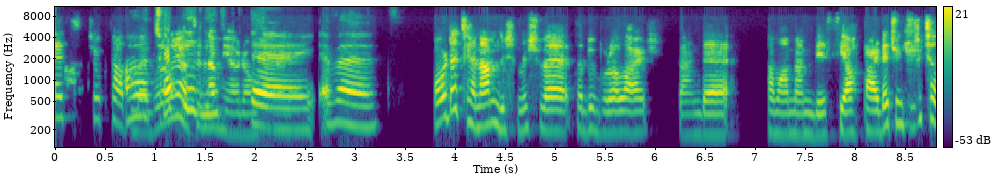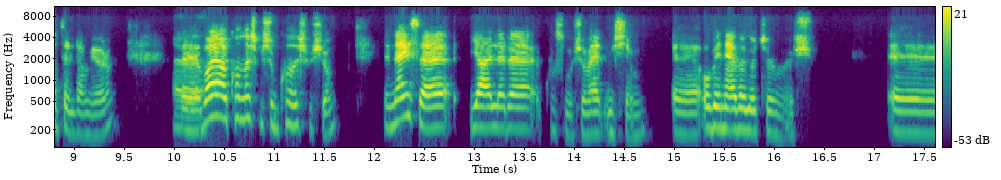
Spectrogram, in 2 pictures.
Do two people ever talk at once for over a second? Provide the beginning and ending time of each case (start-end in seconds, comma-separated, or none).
0.7-2.1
